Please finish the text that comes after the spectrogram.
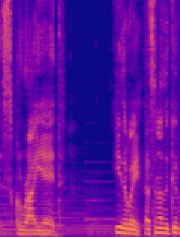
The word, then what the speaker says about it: Scryed: And there's also another short anime I really enjoyed called Scried, although they pronounced it Scryed.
